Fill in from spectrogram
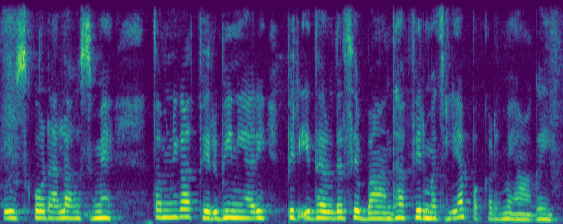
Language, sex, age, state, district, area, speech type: Hindi, female, 45-60, Uttar Pradesh, Hardoi, rural, spontaneous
